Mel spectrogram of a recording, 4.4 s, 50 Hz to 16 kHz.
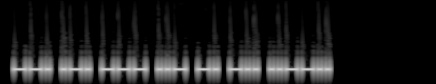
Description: Morse code, heard as a keyed tone, about 30 wpm, 700 Hz. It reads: GROUND?
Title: Sentences from Top 1000 Words - Review Part 3 - 30wpm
